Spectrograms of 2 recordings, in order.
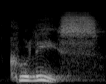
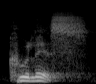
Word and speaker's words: coulisse: The word is coulisse. Coulisse. Alternate pronunciation, coulisse.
